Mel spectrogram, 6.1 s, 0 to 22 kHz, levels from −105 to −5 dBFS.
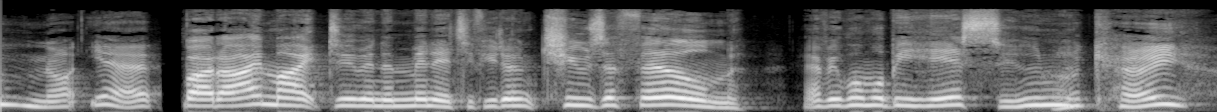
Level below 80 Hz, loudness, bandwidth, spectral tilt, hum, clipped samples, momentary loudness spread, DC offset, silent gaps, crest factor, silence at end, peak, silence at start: -68 dBFS; -18 LUFS; 15.5 kHz; -3 dB/octave; none; under 0.1%; 10 LU; under 0.1%; 0.82-0.90 s; 16 dB; 0.15 s; -2 dBFS; 0 s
